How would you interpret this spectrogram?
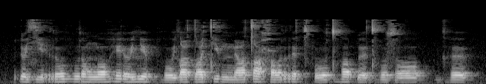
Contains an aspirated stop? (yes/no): no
